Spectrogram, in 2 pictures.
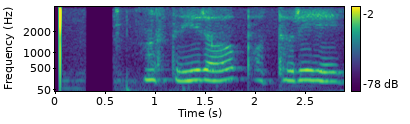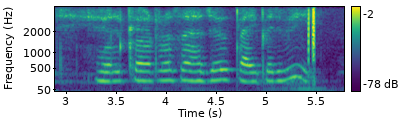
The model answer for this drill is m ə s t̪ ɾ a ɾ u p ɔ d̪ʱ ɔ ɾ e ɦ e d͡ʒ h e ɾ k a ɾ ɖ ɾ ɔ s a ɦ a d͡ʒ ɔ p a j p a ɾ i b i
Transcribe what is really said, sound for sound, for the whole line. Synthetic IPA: m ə s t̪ ɾ i ɾ ɔ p ɔ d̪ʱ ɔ ɾ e ɦ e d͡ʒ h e l k a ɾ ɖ ɾ ɔ s a ɦ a d͡ʒ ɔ p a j p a ɾ i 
